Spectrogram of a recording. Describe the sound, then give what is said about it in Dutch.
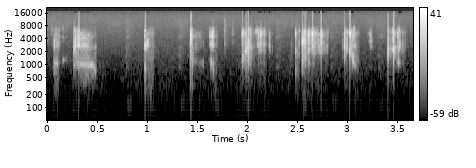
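Chewing on a Carolina Reaper jellybean: many short, crisp crunching bites in an irregular rhythm, separated by brief silences and growing more frequent toward the end. “Eh, oké, de, de, Carolina Reaper dan, hè? De Carolina Reaper Jellybean. Here we fucking go.”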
